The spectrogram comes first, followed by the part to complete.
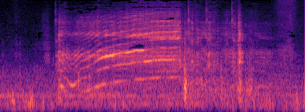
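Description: Battery-powered ride-on toy car's electric drive motors and gearbox whining, with the whine sweeping up in pitch as the car pulls away about half a second in. A couple of sharp clicks come near the end.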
